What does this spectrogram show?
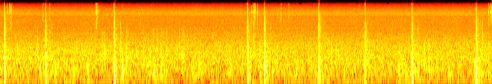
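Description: Fireworks going off: about ten sharp bangs at irregular intervals, roughly one a second, over a steady noisy background.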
